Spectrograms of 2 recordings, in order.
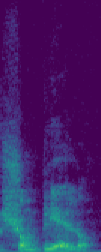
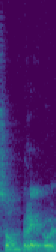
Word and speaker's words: sombrero: For instance, then, in Tetelcingo you could get the word sombriero, but in Orizaba it would be pronounced sombrero, just as it normally is in Spanish.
